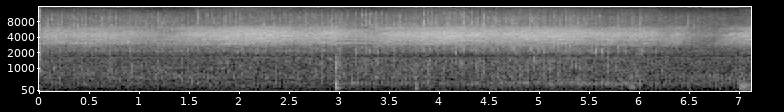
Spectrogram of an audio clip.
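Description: A small creek in Costa Rica trickles and gurgles steadily at a moderate distance, with a few soft knocks and no talking.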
